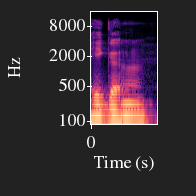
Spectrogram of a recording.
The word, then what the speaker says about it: Hygge: Namanya Hygge, tulisannya H-Y-G-G-E, tulisannya Hygge. Bacanya Hygge.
